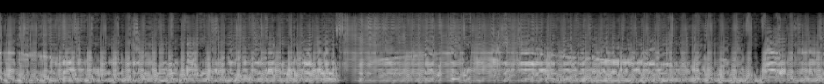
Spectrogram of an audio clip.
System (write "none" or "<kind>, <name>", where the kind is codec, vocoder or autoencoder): vocoder, BigVGAN v2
